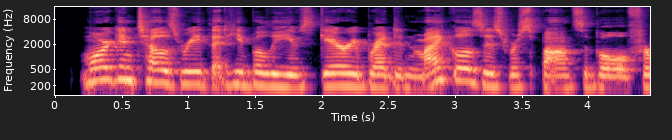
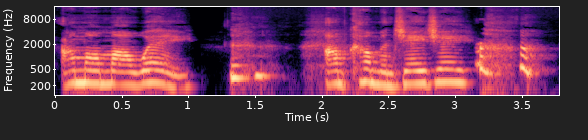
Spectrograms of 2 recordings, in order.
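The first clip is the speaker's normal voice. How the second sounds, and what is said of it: Put-on accent, fairly good. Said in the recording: “That was good. ... That was a good accent? ... Yeah. ... I feel like I'm getting better.”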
